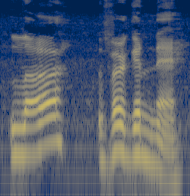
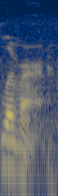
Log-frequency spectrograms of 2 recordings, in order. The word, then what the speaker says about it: La Vergne: literally sit there and hear jeremetha try and pronounce Laverne La Vergne or burgundy like you know that's how he pronounced it before somebody said no dumbass it's Laverne it's going down and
